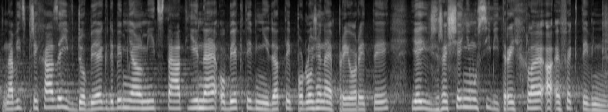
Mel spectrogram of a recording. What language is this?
Czech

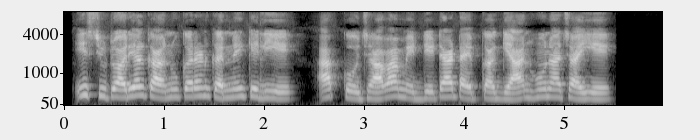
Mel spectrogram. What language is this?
Hindi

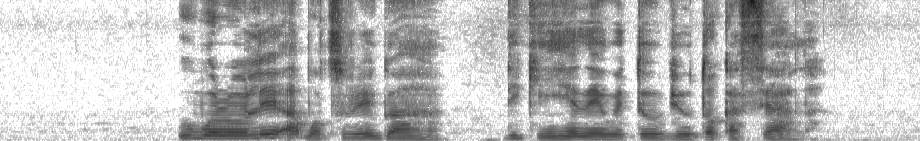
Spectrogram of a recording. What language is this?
Igbo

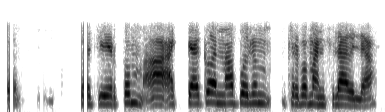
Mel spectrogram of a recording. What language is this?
Malayalam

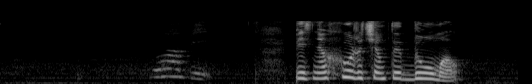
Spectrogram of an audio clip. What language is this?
Russian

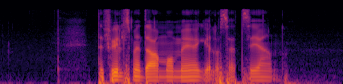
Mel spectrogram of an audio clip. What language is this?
Swedish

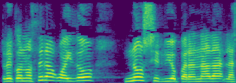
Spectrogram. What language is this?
Spanish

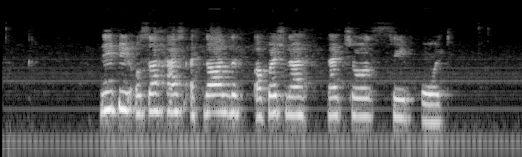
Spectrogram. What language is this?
English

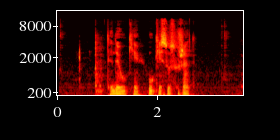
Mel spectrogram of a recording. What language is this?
Western Mari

